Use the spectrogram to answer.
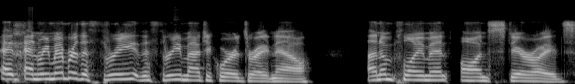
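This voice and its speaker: Her tone animated and her pitch swings very wide, a woman of medium pitch speaks with an American accent and very even loudness. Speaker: guest, former radio worker. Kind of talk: casual chat. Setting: remote call during quarantine. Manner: animated, joking.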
